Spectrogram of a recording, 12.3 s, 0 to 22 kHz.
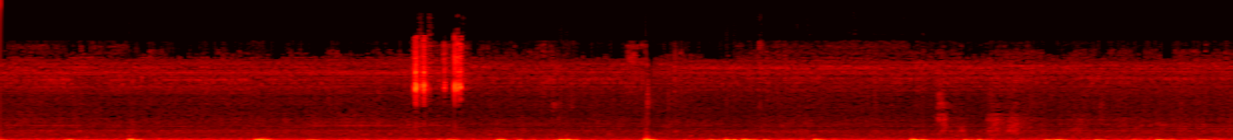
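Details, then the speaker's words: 30-year-old 1996 Oldsmobile Bravada driving on a smooth back road: dull deep clunks about once a second, seeming from the left side; owner suspects a broken shock or motor mount. "I'm hoping it's a shock. Sounds like it on the left side. I hope it's not a motor now."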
